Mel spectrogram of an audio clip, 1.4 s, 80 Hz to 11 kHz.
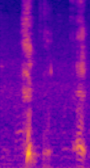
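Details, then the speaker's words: Two abrupt voiced hiccups about a second apart in someone with intractable hiccups since December 2015, episode triggered by turning the head, recorded September 2020 while on a new GERD medication regimen. "anything benny nope will cause um regurgitation or hiccups or make the hiccups if they're existing an episode much more aggressive"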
